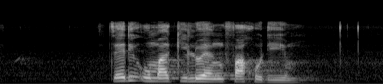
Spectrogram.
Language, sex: Tswana, male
